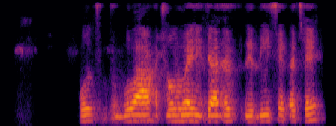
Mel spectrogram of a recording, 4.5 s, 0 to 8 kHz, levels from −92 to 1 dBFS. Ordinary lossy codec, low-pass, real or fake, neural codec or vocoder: MP3, 32 kbps; 7.2 kHz; fake; codec, 16 kHz, 1 kbps, FreqCodec, smaller model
